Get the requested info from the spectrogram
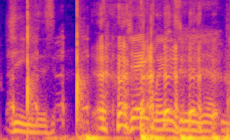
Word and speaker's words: Cenk: Cenk is tough spelling. It's C-E-N-K, right? It's a Turkish name. The C is pronounced like a J.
